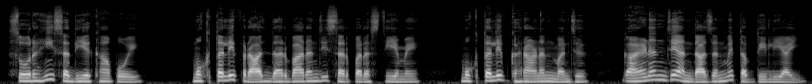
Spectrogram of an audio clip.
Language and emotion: Sindhi, neutral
